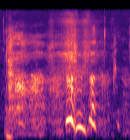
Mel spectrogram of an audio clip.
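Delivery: a burst of high laughter at her own joke; laughing at her own mock jibe about foreigners. Real, not acted. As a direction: break into a short, squealing laugh.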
